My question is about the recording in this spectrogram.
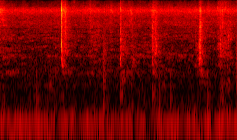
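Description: Faint, steady hiss of rain heard from indoors, over a low electrical hum, with a few light clicks.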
